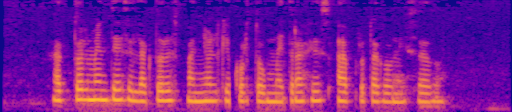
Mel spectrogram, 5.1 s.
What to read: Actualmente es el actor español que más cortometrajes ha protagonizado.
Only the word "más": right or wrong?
wrong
